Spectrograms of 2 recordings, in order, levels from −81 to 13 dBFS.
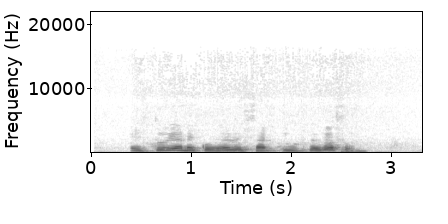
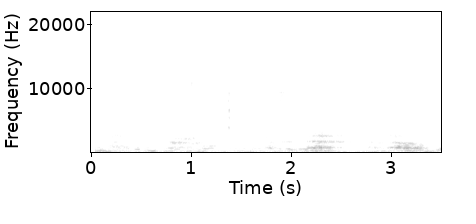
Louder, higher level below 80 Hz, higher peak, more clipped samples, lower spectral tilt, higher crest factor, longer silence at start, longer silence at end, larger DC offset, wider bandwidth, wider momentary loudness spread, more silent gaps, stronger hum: first, -24 LUFS vs -63 LUFS; first, -54 dBFS vs -84 dBFS; first, -10 dBFS vs -44 dBFS; neither; first, -8 dB/octave vs -5.5 dB/octave; about the same, 16 dB vs 20 dB; first, 0.4 s vs 0.05 s; first, 0.55 s vs 0 s; neither; first, 16.5 kHz vs 11 kHz; about the same, 11 LU vs 10 LU; neither; neither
